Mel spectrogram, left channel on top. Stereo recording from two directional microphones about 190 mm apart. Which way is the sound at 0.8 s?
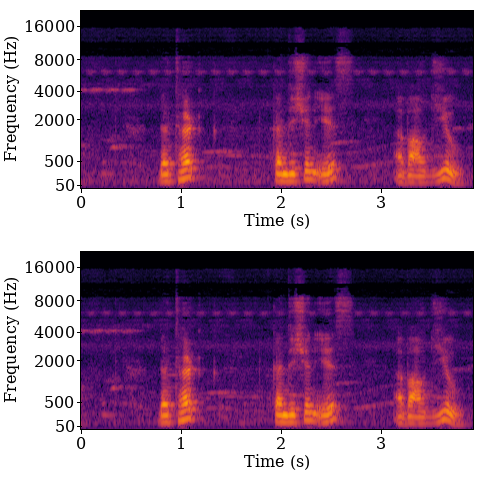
20° right (ahead or behind).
